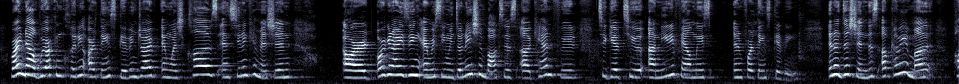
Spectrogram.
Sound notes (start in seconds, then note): none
